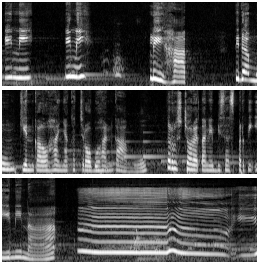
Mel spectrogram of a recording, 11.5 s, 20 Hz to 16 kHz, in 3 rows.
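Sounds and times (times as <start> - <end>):
speech: 0.0 - 2.9, 3.5 - 8.6
girl crying: 8.8 - 11.4.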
